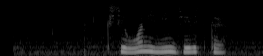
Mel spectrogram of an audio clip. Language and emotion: Russian, neutral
